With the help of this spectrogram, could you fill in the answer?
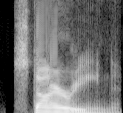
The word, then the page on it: styrene: American English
